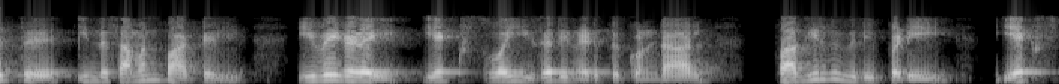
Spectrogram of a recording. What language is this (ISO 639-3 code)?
tam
